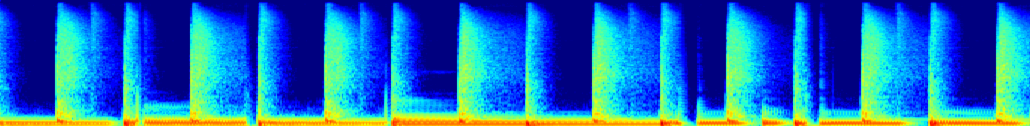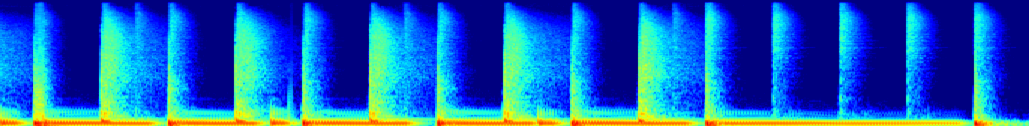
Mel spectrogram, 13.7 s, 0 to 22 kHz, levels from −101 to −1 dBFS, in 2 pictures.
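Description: At 0.91 s there is a brief smear lasting about 40 ms, a short concealed packet loss. That much audio never reached the decoder in time, and the receiver patched the hole by carrying the preceding sound forward before blending back into the real signal. At 1.63 s comes a longer held, fading stretch, a burst of packet loss. About 80 ms went missing in a row, so the last sound was extended and turned down until the stream resumed further on, with the lost portion gone. Another short smear of about 40 ms follows at 2.57 s from the same kind of brief concealed gap. Two more bursts land close together. At 4.53 s about 120 ms is lost and filled with a decaying continuation, with no dead silence. At 5.37 s about 100 ms is lost and bridged the same way. The sound then picks up past the missing material each time. Short concealed losses return at 7.11 s, about 40 ms, and at 8.79 s, a shorter 20 ms blip, each heard as a quick smear or wobble where the decoder invented the missing audio.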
